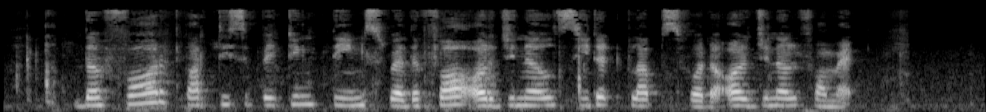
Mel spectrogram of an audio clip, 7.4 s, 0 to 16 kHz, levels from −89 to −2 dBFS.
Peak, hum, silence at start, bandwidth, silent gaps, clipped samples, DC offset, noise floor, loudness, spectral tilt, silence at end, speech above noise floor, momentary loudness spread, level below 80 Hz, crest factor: -8 dBFS; none; 0.2 s; 11.5 kHz; none; under 0.1%; under 0.1%; -60 dBFS; -26 LUFS; -3.5 dB/octave; 1 s; 35 dB; 11 LU; -62 dBFS; 20 dB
